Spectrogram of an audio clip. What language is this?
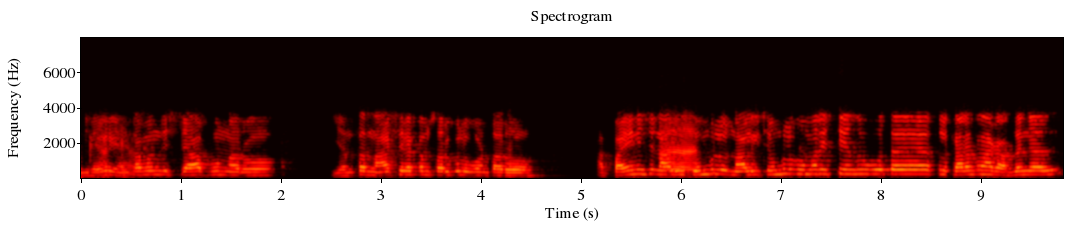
Telugu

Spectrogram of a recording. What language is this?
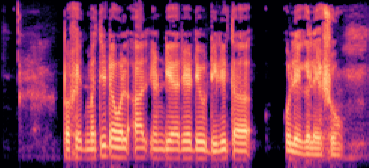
Pashto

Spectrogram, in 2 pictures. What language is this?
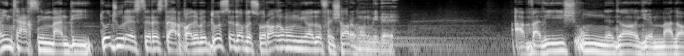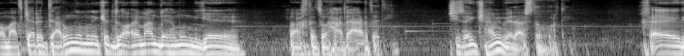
Persian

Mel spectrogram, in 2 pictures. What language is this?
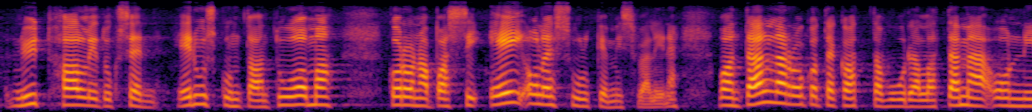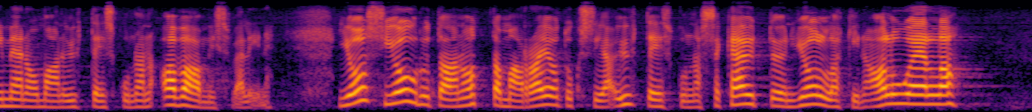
Finnish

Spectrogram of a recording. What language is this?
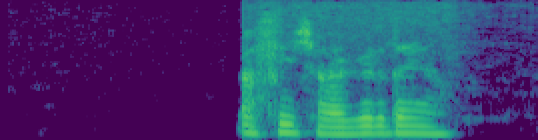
Lasi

